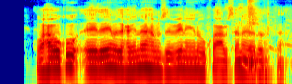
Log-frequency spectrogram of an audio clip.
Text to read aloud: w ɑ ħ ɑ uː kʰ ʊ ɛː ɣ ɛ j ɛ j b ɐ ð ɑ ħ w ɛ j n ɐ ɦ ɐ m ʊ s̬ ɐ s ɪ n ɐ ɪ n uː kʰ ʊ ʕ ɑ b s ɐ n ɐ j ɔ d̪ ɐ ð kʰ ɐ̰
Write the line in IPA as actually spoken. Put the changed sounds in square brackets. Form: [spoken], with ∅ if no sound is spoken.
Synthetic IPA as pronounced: w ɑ ħ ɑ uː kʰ ʊ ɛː [ð] ɛ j ɛ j [m] ɐ ð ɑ ħ w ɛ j n ɐ ɦ ɐ m ʊ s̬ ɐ [f] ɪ n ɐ ɪ n uː kʰ ʊ ʕ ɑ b s ɐ n ɐ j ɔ d̪ ɐ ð kʰ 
